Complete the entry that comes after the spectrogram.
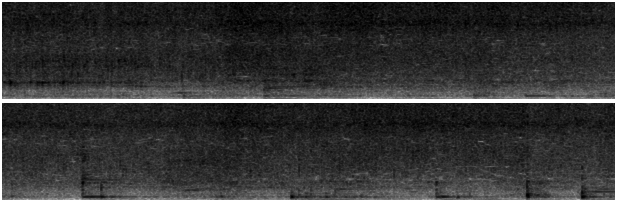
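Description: Chopped tomatoes sizzling in hot oil with fried onions and green chillies, stirred in a metal pot with a wooden spoon. From about halfway in, the spoon knocks and scrapes against the pot several times.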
